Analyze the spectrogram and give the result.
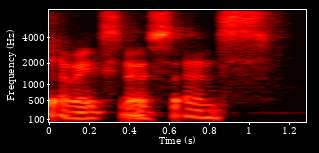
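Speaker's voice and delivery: speaking very quietly.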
